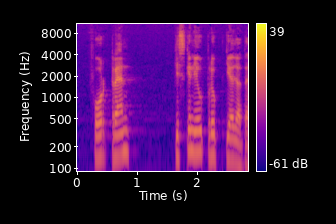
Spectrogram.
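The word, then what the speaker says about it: FORTRAN: ठीक है, formula translation, इसका प्रोनाउंसिएशन क्या होता है, फोरट्रैन, ठीक है, फॉर्मूला ट्रांसलेशन, ऑप्शन 1।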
